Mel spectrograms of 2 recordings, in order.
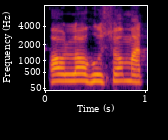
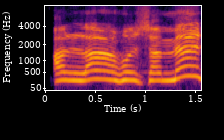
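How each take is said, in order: First: It is recited with a plain Indonesian-style pronunciation. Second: It is recited with a careful Arabic-style pronunciation. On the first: The speaker calls it wrong. "Dimarah saya" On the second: The speaker calls it right. "Bacanya bacanya harus begini"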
